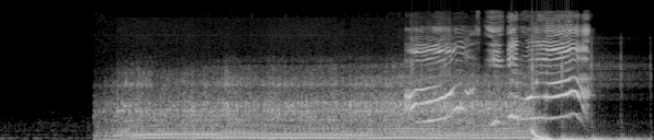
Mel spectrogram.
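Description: A toy car's engine rumbles as it drives over sand.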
